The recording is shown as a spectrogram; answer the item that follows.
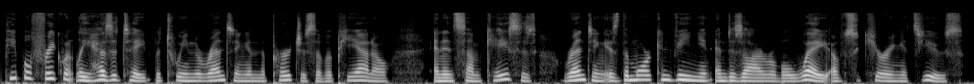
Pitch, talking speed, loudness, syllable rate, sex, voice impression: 175 Hz, 170 wpm, -19 LUFS, 5.5 syllables/s, female, feminine, adult-like, tensed, powerful, slightly hard, clear, fluent, intellectual, calm, slightly reassuring, elegant, lively, slightly strict, slightly sharp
